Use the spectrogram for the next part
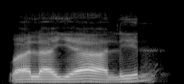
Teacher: Lamnya ada alif setelah fathah. Maka dibaca panjang ee dua harakat ya.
